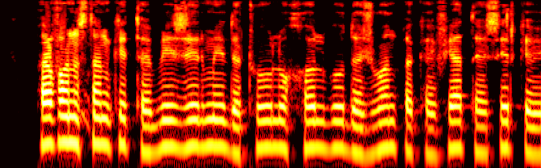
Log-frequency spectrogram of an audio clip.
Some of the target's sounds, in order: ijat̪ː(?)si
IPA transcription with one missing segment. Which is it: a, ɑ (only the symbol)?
a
